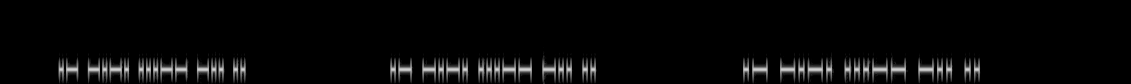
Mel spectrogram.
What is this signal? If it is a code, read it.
Morse code, heard as a keyed tone, about 30 wpm, 700 Hz. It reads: AC3DI AC3DI AC3DI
